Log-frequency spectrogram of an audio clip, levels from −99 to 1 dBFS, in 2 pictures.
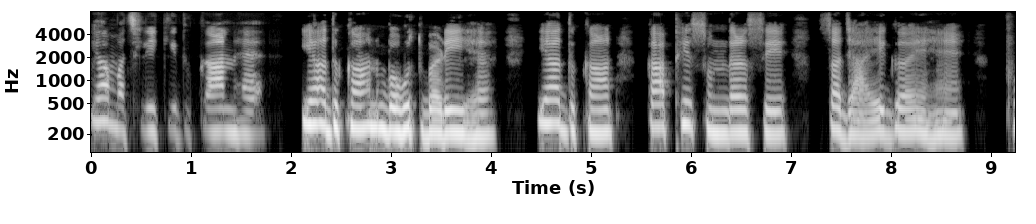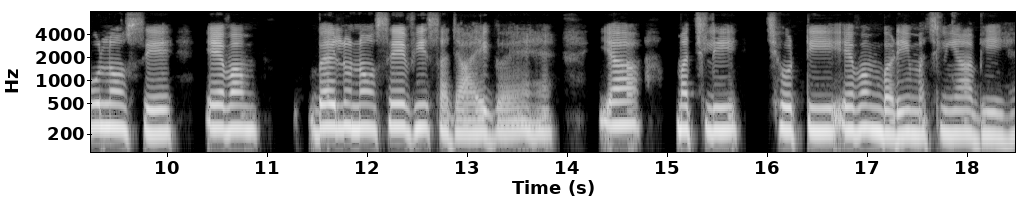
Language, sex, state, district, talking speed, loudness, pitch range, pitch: Hindi, female, Bihar, Jamui, 125 wpm, -17 LUFS, 200-240 Hz, 220 Hz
